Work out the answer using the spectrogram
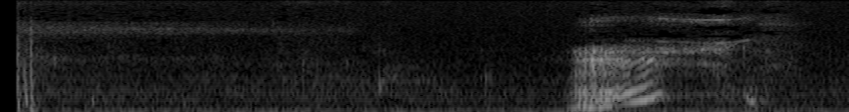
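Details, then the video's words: Rottweiler yawning indoors: a single drawn-out, breathy yawn near the end lasting about half a second with a falling squeaky tail, preceded by a brief knock and quiet room hiss. "Rottweiler Yawn"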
